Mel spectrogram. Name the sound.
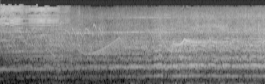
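mosquitoes buzzing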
